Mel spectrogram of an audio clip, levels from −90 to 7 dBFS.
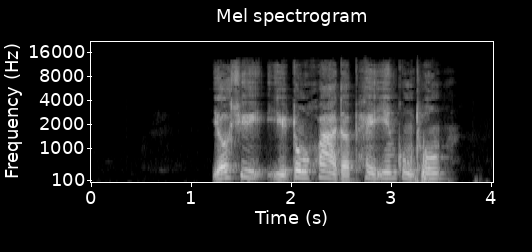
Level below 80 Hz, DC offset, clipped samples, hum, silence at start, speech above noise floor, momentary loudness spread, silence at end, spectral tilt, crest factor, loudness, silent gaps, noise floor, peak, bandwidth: -54 dBFS; under 0.1%; under 0.1%; none; 1.25 s; 61 dB; 6 LU; 0.5 s; -4.5 dB/octave; 18 dB; -20 LUFS; none; -80 dBFS; -4 dBFS; 13.5 kHz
